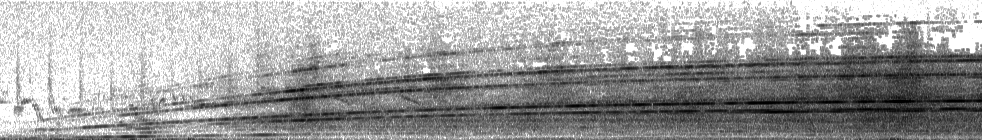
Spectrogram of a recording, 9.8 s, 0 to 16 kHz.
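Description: Pratt & Whitney Canada PT6A-66B turboprop engine of a Piaggio P180 Avanti II starting up: a whine rises steadily in pitch over the first five seconds as the turbine spools up, then settles into a steady high whine.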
